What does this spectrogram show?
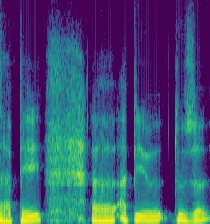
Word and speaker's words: APEE: Directeur développement produits et services APE 2E, c'est comme ça qu'on prononce.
